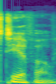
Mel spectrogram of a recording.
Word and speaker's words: Tiafoe: is it Tiafoe? Is that how you pronounce it? – Francis Tiafoe.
